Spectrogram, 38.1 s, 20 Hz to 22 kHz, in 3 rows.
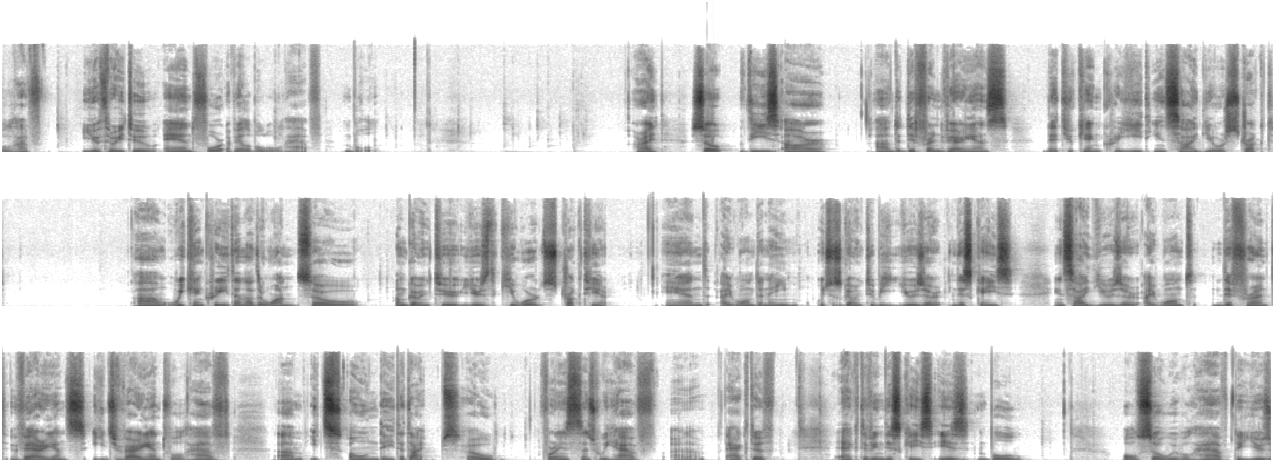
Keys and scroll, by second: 0.2-1.3 typing, 1.4 Escape, 1.9 Down, 2.1 Right, 3.5-5.2 typing, 5.5 ctrl+s, 5.7 Escape, 6.2 `, 7.0 BackSpace, 7.3 ctrl+s, 7.7 Down, 8.1 ctrl+s, 11.2 1, 14.4 Return, 15.6 ctrl+4, 15.9-17.4 typing, 20.2-21.7 typing, 22.0 Return, 29.5-35.9 typing, 36.2 Return, 37.6-38.1 typing.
